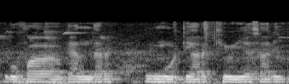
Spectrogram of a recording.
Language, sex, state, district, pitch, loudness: Hindi, male, Uttar Pradesh, Shamli, 120 Hz, -13 LUFS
